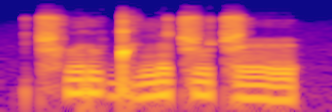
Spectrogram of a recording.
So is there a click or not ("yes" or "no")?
yes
